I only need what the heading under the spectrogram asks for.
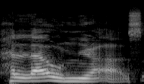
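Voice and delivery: high, put-on British accent, drawn-out "yes". Mocking an actor's fake accent: imitating an American's fake British accent. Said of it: "trying to be fake British, but American fake British".

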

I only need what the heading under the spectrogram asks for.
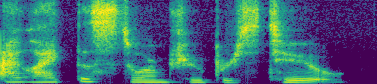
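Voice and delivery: confiding, leaning-in stage whisper. Quoting a girl who leaned in close to say something: retelling a whisper. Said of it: "She whispered".

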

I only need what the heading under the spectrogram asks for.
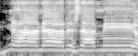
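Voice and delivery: very high, stretched, drawn-out wailing scream. Retelling how people reacted when removed from planes: imitating women screaming.

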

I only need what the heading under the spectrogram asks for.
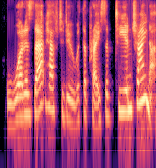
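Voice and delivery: usual speaking voice

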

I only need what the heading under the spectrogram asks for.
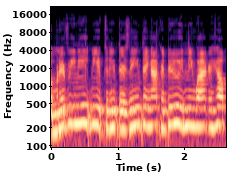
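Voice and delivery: ordinary delivery

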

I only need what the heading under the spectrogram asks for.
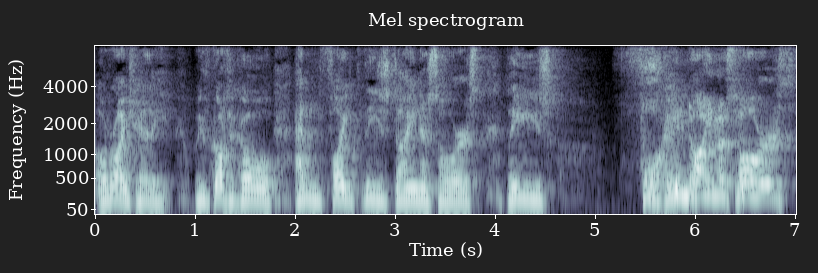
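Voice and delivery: loud, exaggerated, over-the-top stage Irish accent. Doing the Irishman's lines to Ellie before fighting dinosaurs, exaggerated Irish accent. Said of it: "I felt his Irishman coming out".

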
